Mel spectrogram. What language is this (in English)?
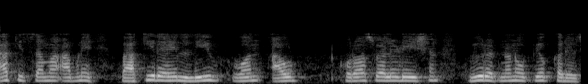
Gujarati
